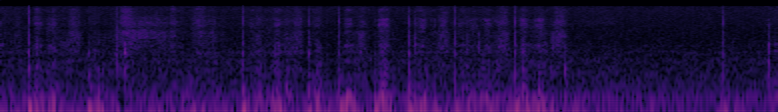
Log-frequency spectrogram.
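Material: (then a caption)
Paper. A ballpoint pen held in a hand writes steadily on a grid paper notebook page resting on a desk. The pen tip scratches across the paper in short, quiet strokes, with faint bright scratchy ticks over a soft low rumble.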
